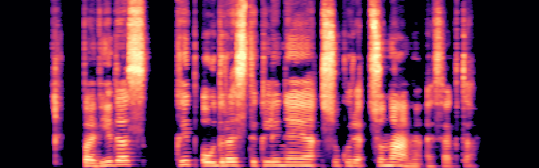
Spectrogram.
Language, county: Lithuanian, Klaipėda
